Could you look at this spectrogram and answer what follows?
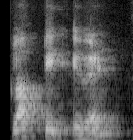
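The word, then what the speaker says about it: clock'event: event so this is this is pronounced as thing this is clock tick event and it returns to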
